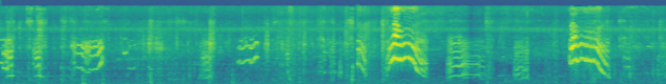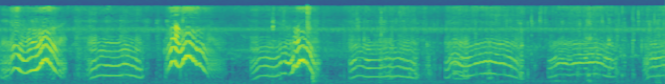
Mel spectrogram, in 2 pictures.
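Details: Indoors, while a Rottweiler and Indian pariah dog cross gives birth to puppies, a run of high, whining whimpers rises and falls in arching, squealing bursts. They come every second or two, some longer and louder, over a quiet room.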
